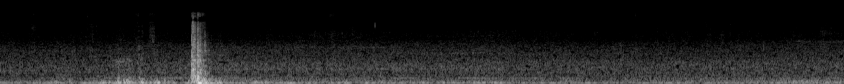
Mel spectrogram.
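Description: Audi A3 Sportback hatchback tailgate being shut: one loud slam about two seconds in, just after a brief rustle of it being pulled down. A steady low background rumble runs throughout.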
